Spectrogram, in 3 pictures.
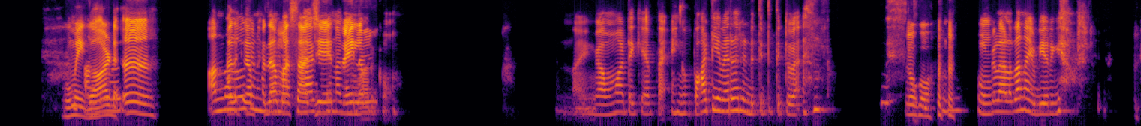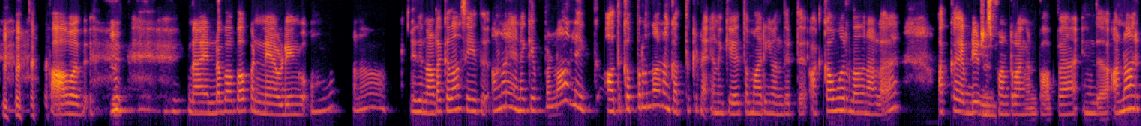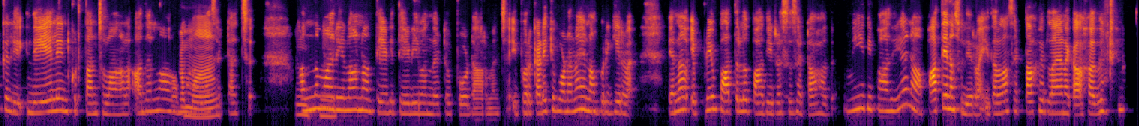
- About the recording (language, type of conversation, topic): Tamil, podcast, உங்கள் உடல் வடிவத்துக்கு பொருந்தும் ஆடைத் தோற்றத்தை நீங்கள் எப்படித் தேர்ந்தெடுக்கிறீர்கள்?
- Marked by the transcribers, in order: inhale; in English: "ஒ மை காட்!"; in English: "பேக் பெயின்"; inhale; in English: "பேக் பெயின்"; other noise; laughing while speaking: "பாட்டிய வேற ரெண்டு திட்டு திட்டுவேன். உங்களால தான் நான் இப்படி இருக்கேன் அப்டினு"; chuckle; laughing while speaking: "நான் என்ன பாப்பா பண்ணேன் அப்படிங்கும்"; laugh; in English: "ஏலன் குர்தான்னு"; laughing while speaking: "மீதி பாதிய நான் பார்த்தே நான் … எனக்கு ஆகாது அப்படின்னு"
